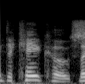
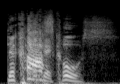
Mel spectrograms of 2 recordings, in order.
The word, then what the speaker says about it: Dacascos: president, played by Louis Gossett Jr., turns to maverick scientist Lucas Foster, who is Mark Dacascos, for help. – I believe With it's Mark Dacascos. – Is it I always say Dacascos. – But you got to say it like Dacascos. – Okay. Mark Dacascos.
